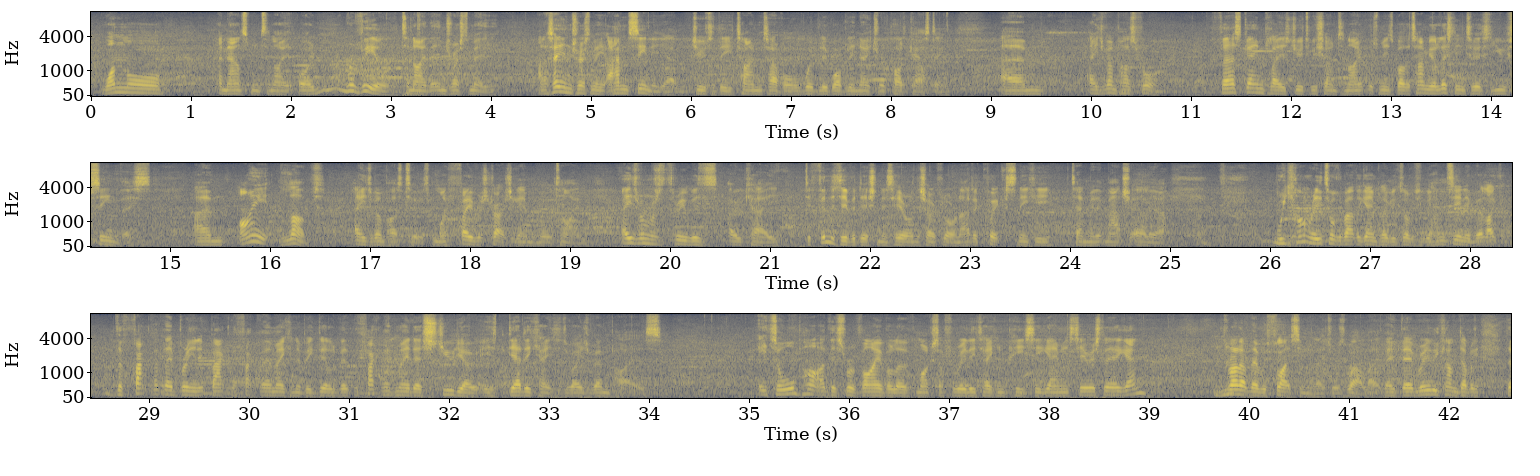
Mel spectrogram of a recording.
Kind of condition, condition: setting, busy venue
